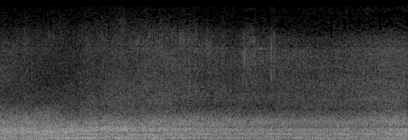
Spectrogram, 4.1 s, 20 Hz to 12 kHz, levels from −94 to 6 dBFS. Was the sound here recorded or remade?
recorded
